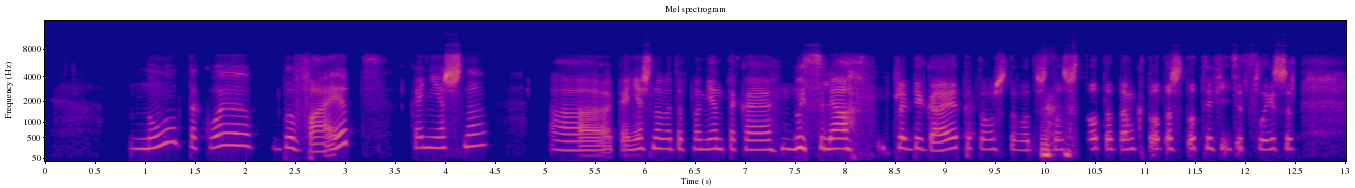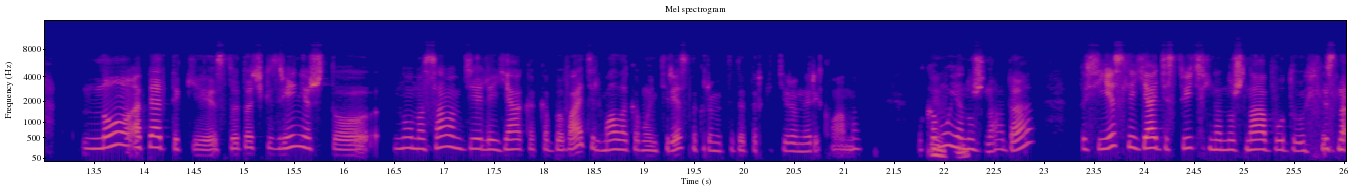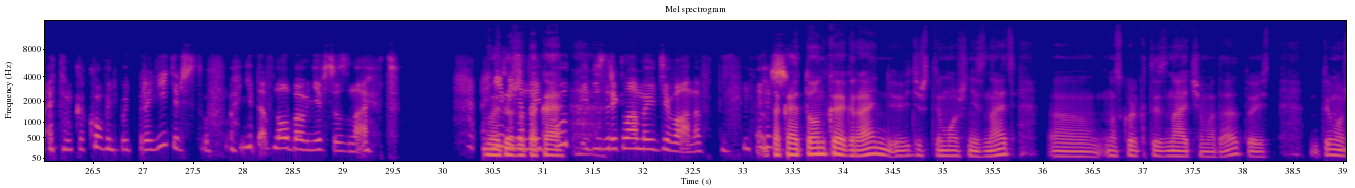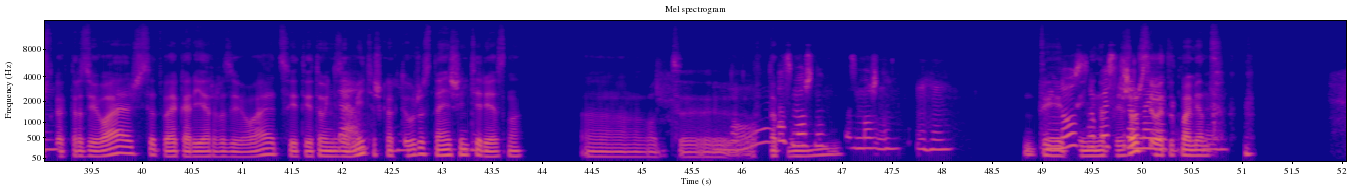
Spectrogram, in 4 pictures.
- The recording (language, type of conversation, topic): Russian, podcast, Что будет с личной приватностью, если технологии станут умнее?
- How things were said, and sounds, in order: laughing while speaking: "мысля"; other noise; chuckle; laughing while speaking: "не знаю там, какому-нибудь"; chuckle; laughing while speaking: "они давно обо мне всё знают"; laughing while speaking: "знаешь"; chuckle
